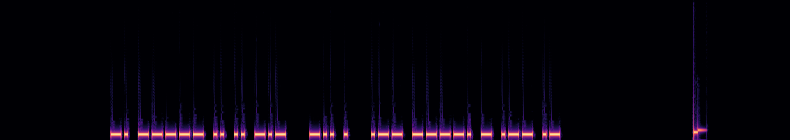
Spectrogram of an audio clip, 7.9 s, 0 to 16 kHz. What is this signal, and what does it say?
Morse code, heard as a keyed tone, about 34 wpm, 700 Hz. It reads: N0IIK DE W9TWA
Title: USA Callsign DE Callsign - 5 Characters - 35wpm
